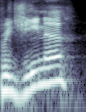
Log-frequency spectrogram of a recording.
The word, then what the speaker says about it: Regina: So, you're saying it's Regina, Saskatchewan. That's how the city is pronounced.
